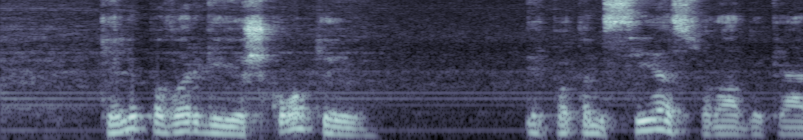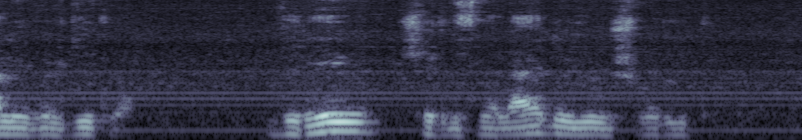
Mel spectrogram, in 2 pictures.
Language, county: Lithuanian, Kaunas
